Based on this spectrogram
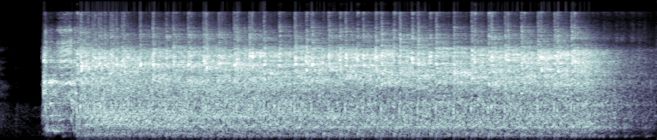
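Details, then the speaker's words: Engine running after carburetor cleaned, very loud, harsh, raspy, unmuffled drone because the exhaust pipe is cut open (muffler wouldn't fit, engine swapped between two motors); needs welding; also floods; loud exhaust from cut pipe. "oh man it's that loud that is case I have to weld up the exhaust see the exhaust down here it's all cut that's cuz the muffler wouldn't fit two different motors"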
